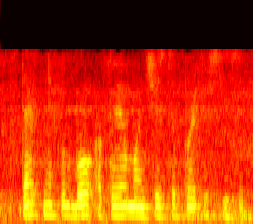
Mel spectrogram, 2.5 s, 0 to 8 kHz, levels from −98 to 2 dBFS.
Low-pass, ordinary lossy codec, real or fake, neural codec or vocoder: 7.2 kHz; AAC, 16 kbps; fake; codec, 16 kHz, 0.9 kbps, LongCat-Audio-Codec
